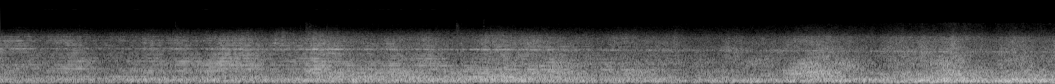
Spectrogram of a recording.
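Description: Airbus A320 twin jet engines at takeoff thrust as the airliner runs down the runway and lifts off: a steady, loud roar with a high whining tone riding on it, growing slightly louder partway through.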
